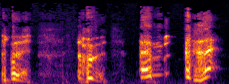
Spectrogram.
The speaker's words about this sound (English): Just to clear my throat then.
